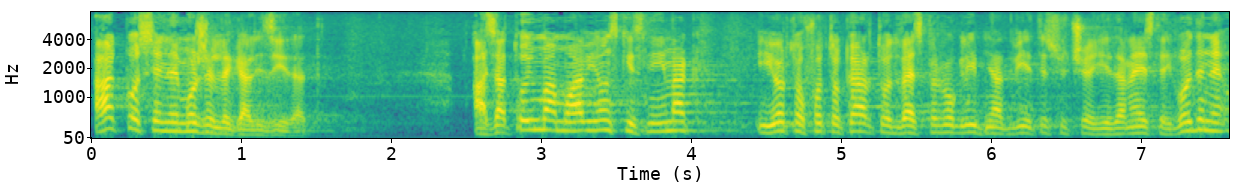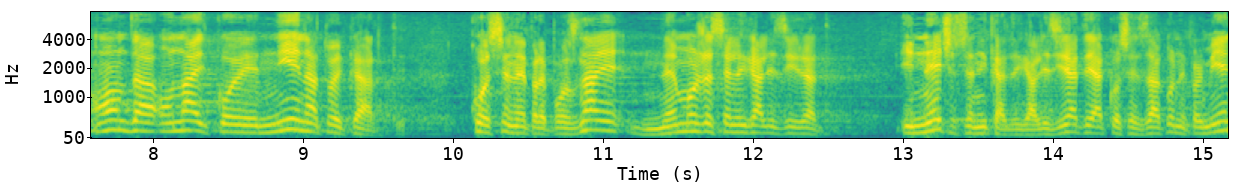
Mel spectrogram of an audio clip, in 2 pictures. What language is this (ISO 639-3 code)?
hrv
